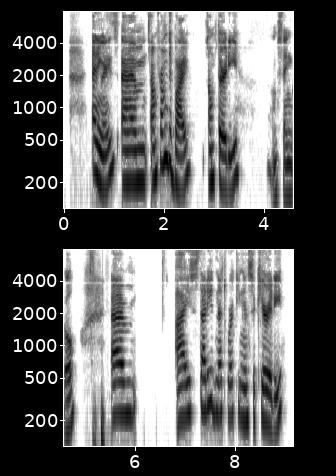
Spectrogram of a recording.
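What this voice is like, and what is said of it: Sick-sounding, slightly off voice. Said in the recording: “My voice is a bit funny. I'm sick.”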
